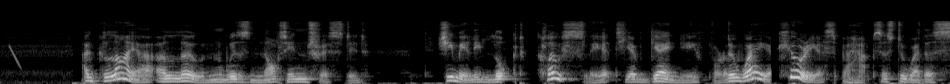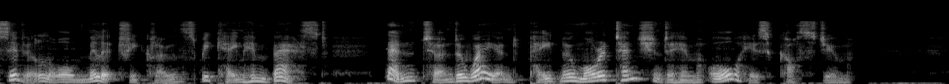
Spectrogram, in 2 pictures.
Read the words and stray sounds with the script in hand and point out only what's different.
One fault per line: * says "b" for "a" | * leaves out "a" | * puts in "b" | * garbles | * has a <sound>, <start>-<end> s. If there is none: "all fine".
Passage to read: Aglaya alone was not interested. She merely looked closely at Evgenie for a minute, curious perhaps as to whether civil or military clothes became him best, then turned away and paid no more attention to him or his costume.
* has a chirp, 0.1-0.2 s
* says "away" for "minute"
